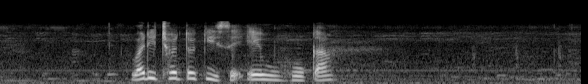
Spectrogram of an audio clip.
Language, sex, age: Southern Sotho, female, 22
